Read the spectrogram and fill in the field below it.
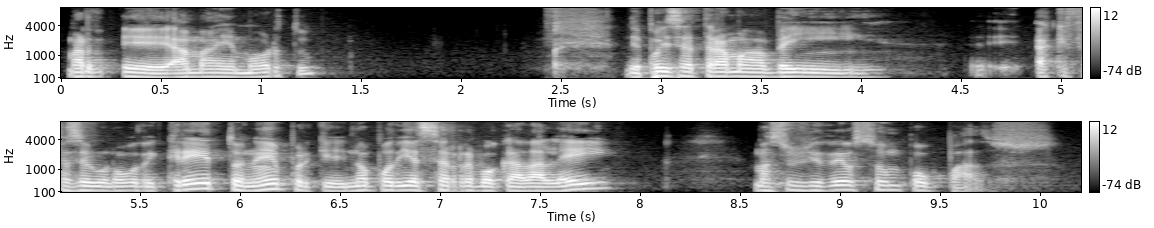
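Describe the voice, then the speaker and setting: A man preaching a sermon in a church, retelling a Bible story with animated asides. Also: mid-range voice, normal speed, pauses often.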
